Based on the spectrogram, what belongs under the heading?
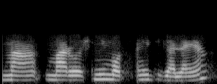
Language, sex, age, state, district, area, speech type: Sindhi, female, 30-45, Madhya Pradesh, Katni, urban, conversation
